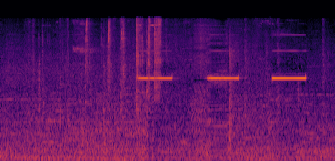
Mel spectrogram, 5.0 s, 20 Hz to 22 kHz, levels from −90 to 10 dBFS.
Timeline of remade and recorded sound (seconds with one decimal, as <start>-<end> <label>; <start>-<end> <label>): 0.0-2.9 recorded; 2.9-3.4 remade; 3.4-5.0 recorded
